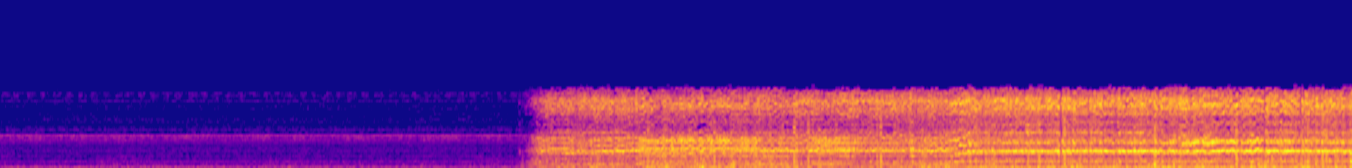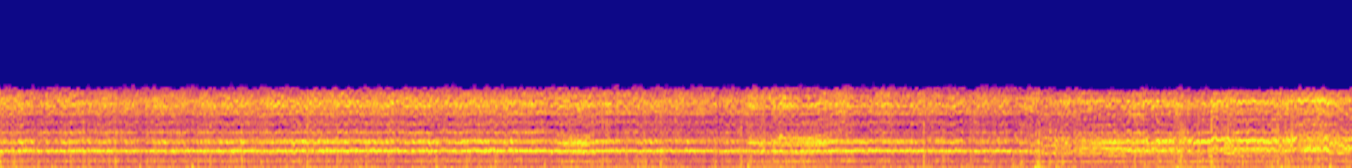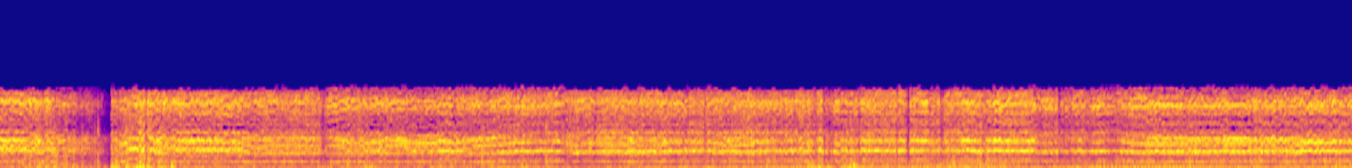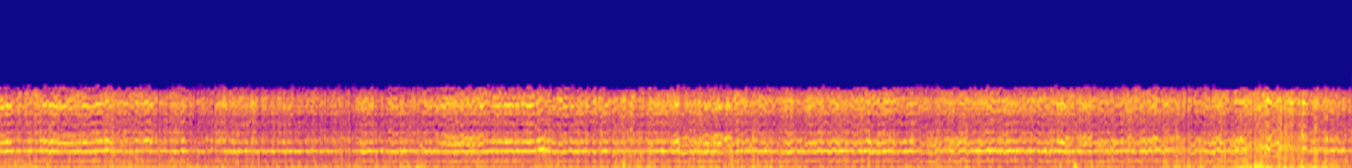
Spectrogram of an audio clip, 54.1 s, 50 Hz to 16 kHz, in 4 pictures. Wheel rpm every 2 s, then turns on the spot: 0, 0, 20, 150, 170, 220, 230, 230, 230, 230, 230, 230, 210, 190, 180, 200, 210, 220, 230, 220, 230, 230, 230, 230, 220, 220, 240.
none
